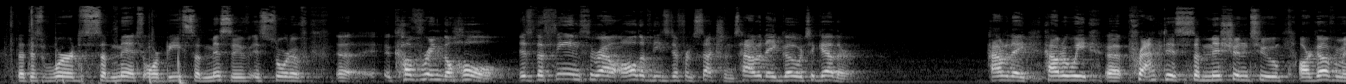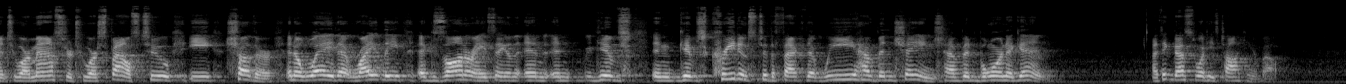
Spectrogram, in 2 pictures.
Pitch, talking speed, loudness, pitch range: 190 Hz, 180 wpm, -20 LUFS, 175-205 Hz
